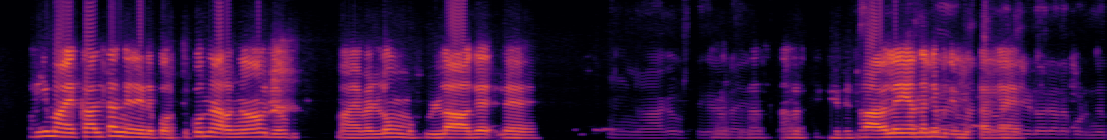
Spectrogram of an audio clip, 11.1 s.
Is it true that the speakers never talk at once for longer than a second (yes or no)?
no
